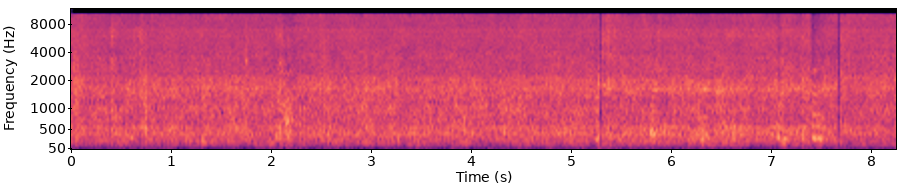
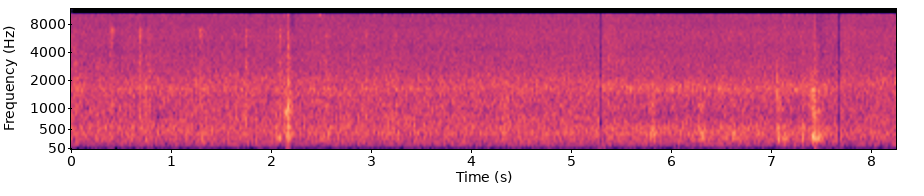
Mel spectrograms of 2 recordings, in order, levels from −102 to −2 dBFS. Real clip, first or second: second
